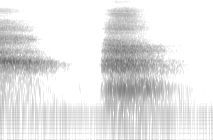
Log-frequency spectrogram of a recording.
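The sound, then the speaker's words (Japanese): A deep breath drawn in and then let out, as a mother guides a nervous child: two soft, breathy rushes separated by a short pause, quiet and heard alone. “でしたら、ママと一緒に深呼吸しまちょうか。大きく息を吸って、”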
